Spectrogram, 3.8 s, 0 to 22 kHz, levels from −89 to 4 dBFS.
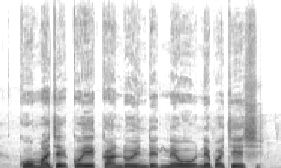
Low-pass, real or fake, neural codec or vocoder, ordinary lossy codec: none; real; none; none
